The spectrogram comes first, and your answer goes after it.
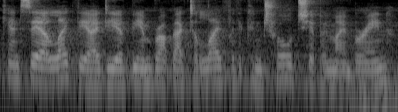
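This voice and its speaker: A woman's voice: low voice, brisk, noisy background, close to an everyday voice. An actress playing a tough, guarded female military commander in a video game, speaking bluntly and firmly. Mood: firm, probing. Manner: blunt, firm, questioning. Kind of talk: video game cutscene acting. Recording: music behind the voice.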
